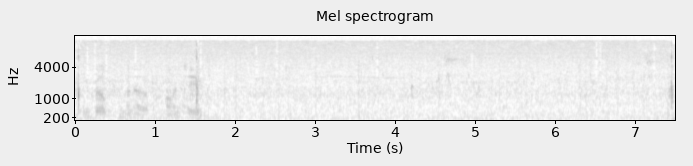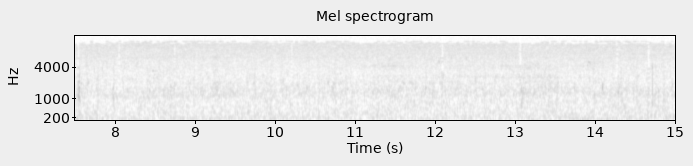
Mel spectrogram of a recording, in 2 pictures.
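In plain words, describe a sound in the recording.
Water laps softly against the hull of a small boat gliding along.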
